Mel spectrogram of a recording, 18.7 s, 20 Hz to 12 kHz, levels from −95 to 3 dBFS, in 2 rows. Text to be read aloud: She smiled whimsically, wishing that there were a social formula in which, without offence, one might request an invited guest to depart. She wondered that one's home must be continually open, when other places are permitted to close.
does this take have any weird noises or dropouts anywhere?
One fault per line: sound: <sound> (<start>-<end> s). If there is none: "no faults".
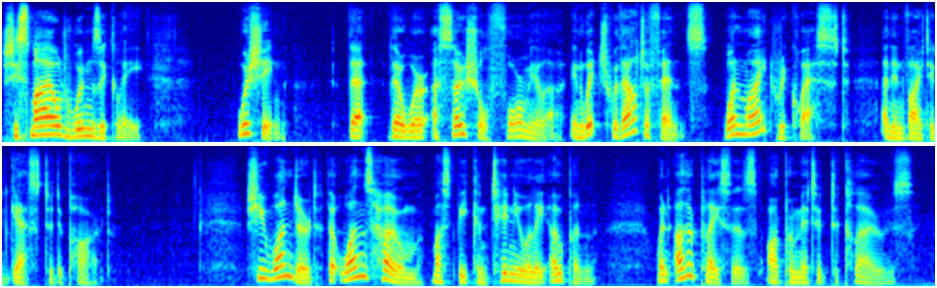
no faults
